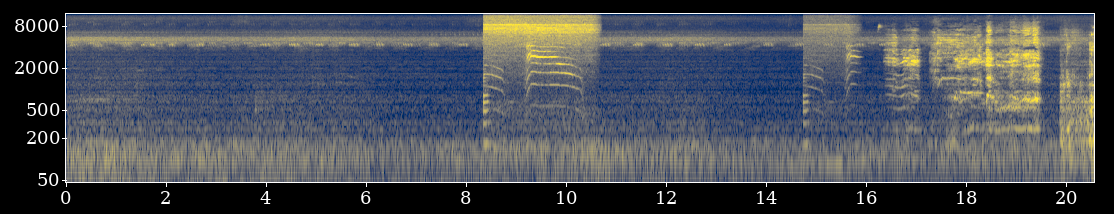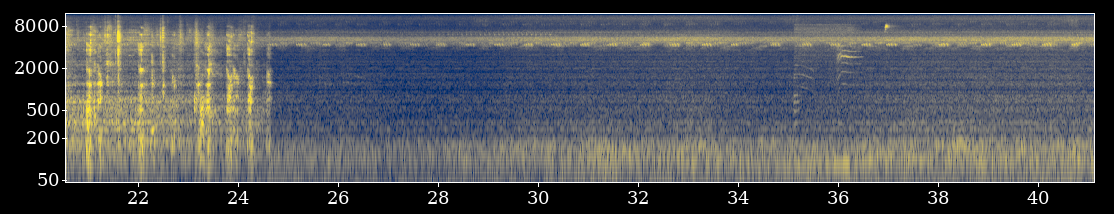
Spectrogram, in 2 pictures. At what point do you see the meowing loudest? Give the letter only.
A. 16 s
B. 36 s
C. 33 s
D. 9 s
D.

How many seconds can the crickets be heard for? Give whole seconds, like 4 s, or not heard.
41 s.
